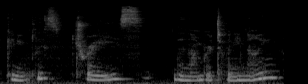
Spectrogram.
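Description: A young woman speaks in a soft, breathy, whispery voice, gently and politely giving step-by-step instructions in an ASMR medical role-play. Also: medium pitch, measured pace, a little hiss or hum, poor audio. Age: young adult. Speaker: ASMR performer playing a medical examiner. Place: small indoor studio room.

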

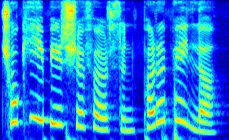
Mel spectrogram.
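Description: A woman's voice: very high-pitched, moderate pace, a little mellow, pitched above the performer's own voice. A woman voicing a remorseful cheating monster truck driver in a children's story, earnest and emotional. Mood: admiring, earnest.

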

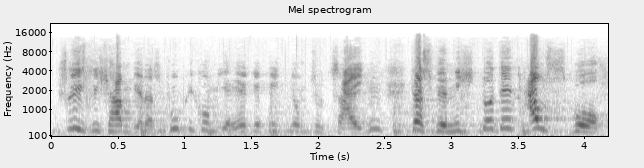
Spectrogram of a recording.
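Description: A man's voice: very high-pitched, expressive, fast talker, sharp tone, heavily acted. An actor playing an indignant, pompous male asylum director, scolding in a 1960s radio drama. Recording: 1965 radio play with long reverb.

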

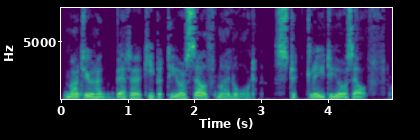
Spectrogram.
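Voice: medium pitch, unhurried, darkish tone, dry recording, natural voice. A narrator playing a shrewd old man, a sneering moneylender in a storybook, dry and falsely deferential. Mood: feigned reluctance.

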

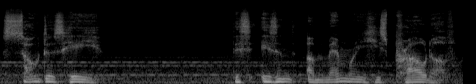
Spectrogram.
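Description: Supportive male adventurer for a fantasy game: low, reasonable, thoughtful, faint music underneath. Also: slow. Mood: reassuring. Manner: reassuring, thoughtful. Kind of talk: naturalistic video game cutscene acting.

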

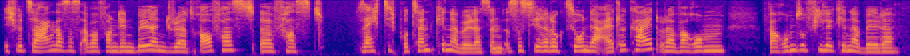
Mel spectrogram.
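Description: A woman's voice: medium pitch, a little fast, a little mellow, no room sound. A woman hosting a podcast, asking questions in a casual, conversational way. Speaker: podcast host, interviewer.

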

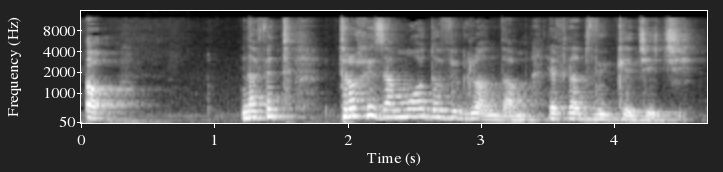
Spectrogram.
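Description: A woman's voice: lowish voice, very animated, measured pace, a little mellow. A woman in her fifties playing a sardonic older woman of the family, with dry, mocking asides, recorded on a phone at home. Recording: roomy home room.

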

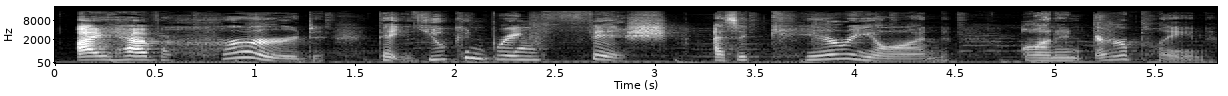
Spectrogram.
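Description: Hoarse young female vlogger, excitable and chatty, self-filmed. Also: on the high side. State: hoarse from shouting. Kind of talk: casual vlog to camera. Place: hotel room, then airport. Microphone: handheld camera at arm's length.

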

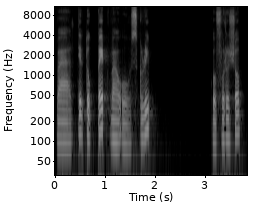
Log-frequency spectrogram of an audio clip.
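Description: A man narrating a step-by-step software tutorial, explaining each click as he goes. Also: fairly low pitch, measured pace.

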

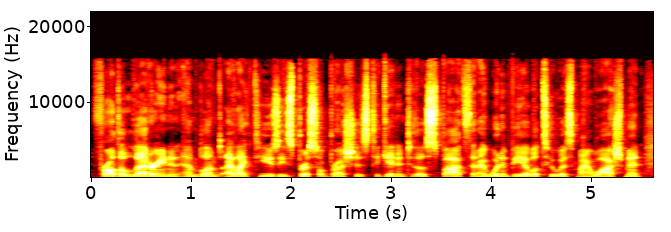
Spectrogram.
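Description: Fast-talking gravelly man narrating car detailing. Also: medium pitch, flat delivery, faint music behind. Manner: explanatory, tip-giving. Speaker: car detailing channel host. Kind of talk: instructional voice-over narration.

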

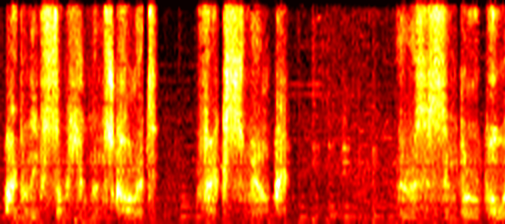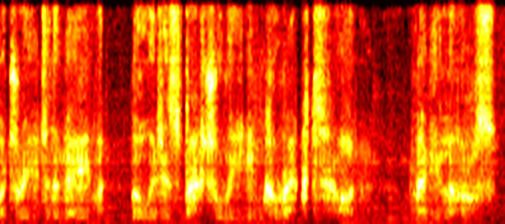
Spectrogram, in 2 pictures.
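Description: A man playing a gentle, scholarly alien ally in a video game, speaking in a hushed, breathy, measured and formal way. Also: on the low side, over music. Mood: pensive. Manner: measured, formal, hesitant, wonder-filled. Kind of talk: scripted video game dialogue.

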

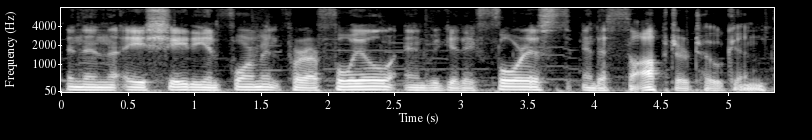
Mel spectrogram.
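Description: Male card-game creator, very low mellow voice with a touch of roughness, casual unboxing commentary, music underneath. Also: steady tone, normal speed. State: slightly rough voice from talking a lot. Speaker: trading card content creator.

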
